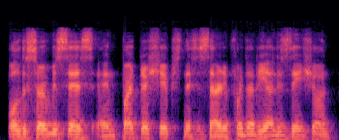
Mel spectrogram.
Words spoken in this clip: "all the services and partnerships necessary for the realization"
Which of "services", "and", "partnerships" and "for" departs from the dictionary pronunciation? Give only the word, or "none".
services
